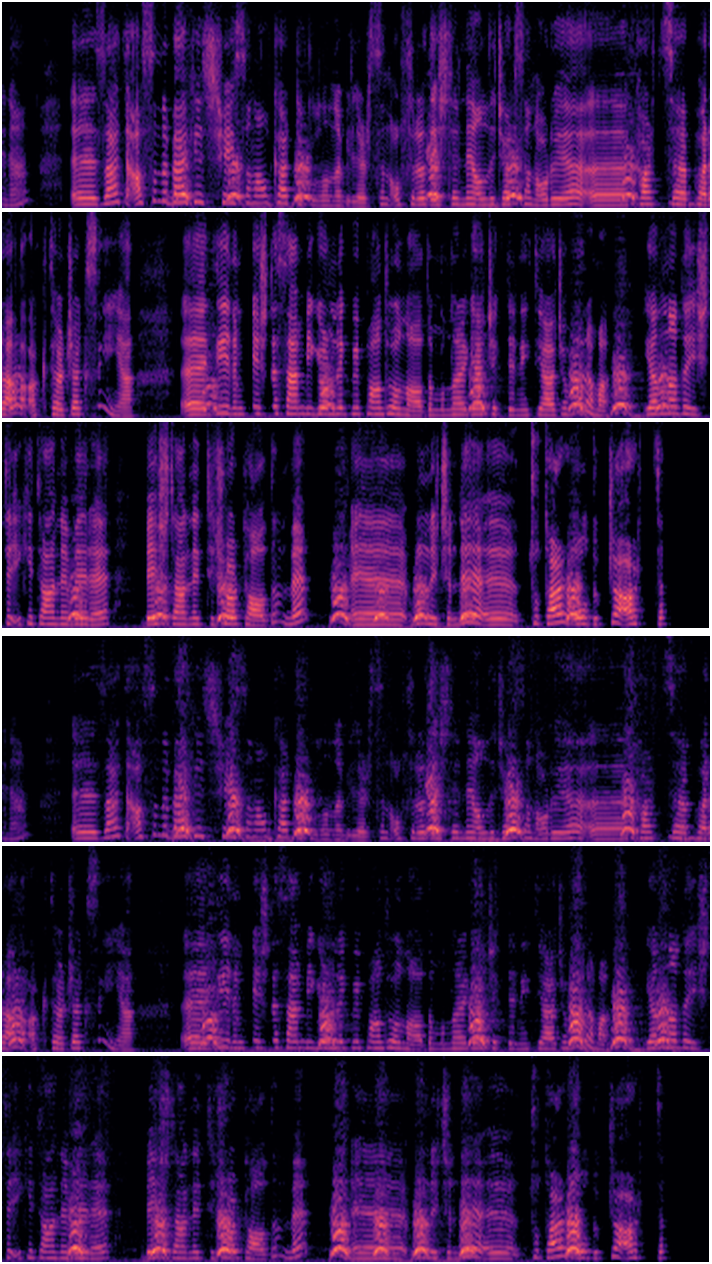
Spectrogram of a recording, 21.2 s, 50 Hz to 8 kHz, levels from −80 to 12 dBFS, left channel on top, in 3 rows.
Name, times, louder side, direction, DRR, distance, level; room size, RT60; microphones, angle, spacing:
voice 1, 0.0-13.2 13.5-15.2 15.6-17.2 17.6-20.8, left 7 dB, 60° left, 0.3 m, -31 dB
sound 1, 1.7-1.9 2.2-2.4 2.7-3.1 4.2-4.4 5.0-5.2 6.2-6.4 6.9-7.3 9.0-9.3 10.2-10.4 11.7-11.9 12.7-13.8 14.8-15.0 15.6-15.8 16.3-16.5 17.4-18.4 18.7-18.9 19.8-19.9, right 2 dB, 20° right, 0.3 m, -24 dB
2.6 x 2.2 x 3.2 m
head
